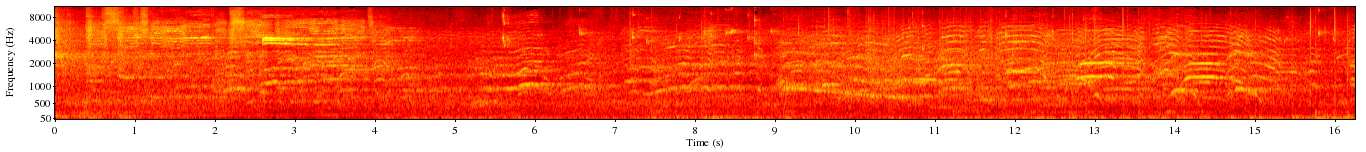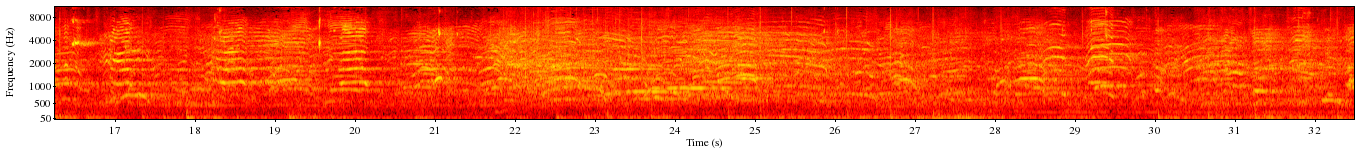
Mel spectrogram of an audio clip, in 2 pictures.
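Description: Live basketball game sounds in a gym: a ball bouncing on the hardwood court amid crowd voices and shouting from the stands and players.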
